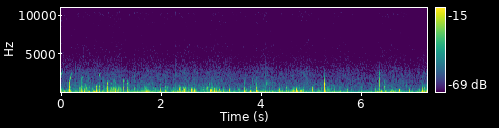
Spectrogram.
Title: My stomach growling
